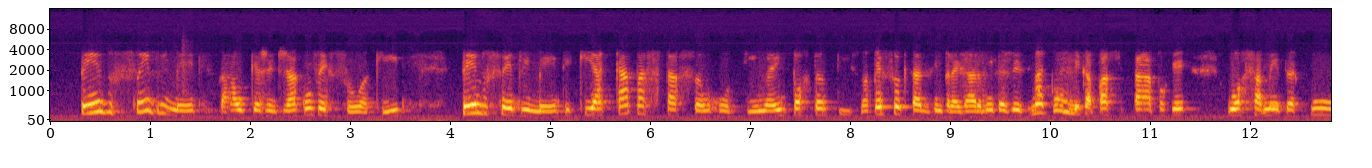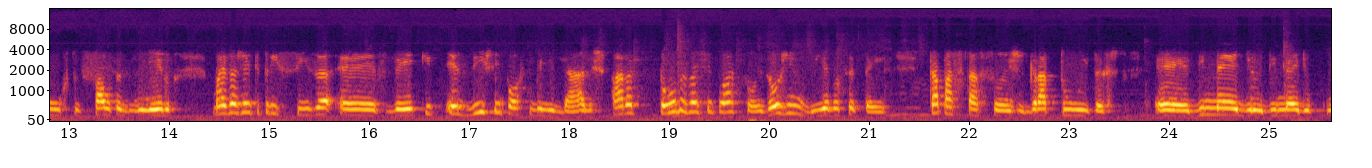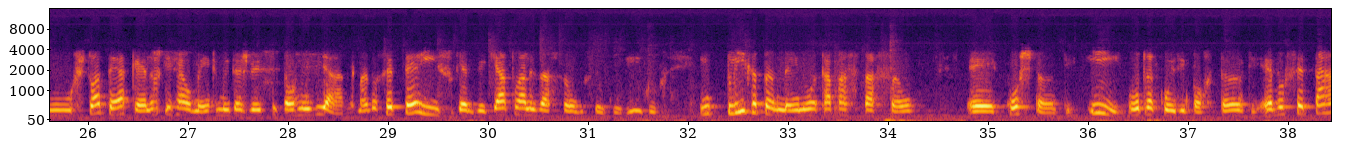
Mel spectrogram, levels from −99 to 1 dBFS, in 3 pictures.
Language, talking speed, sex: Portuguese, 155 wpm, female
